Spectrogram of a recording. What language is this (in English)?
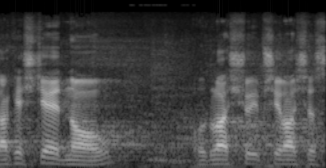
Czech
